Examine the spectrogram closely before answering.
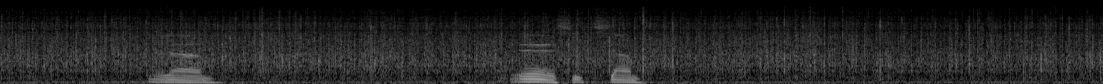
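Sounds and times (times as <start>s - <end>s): heavy rain on river and tarp: 0.0s - 11.0s.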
